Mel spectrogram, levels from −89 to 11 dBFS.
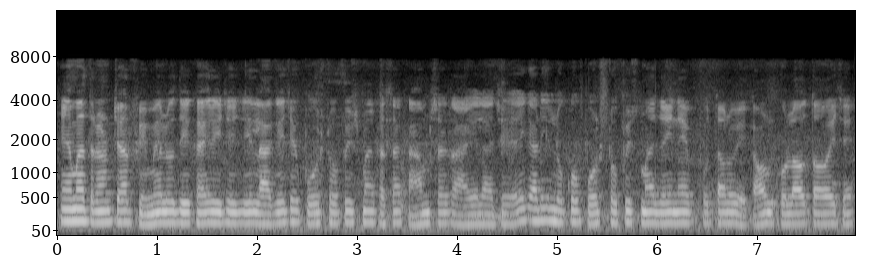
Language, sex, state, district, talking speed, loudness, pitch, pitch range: Gujarati, male, Gujarat, Gandhinagar, 210 wpm, -18 LUFS, 135 Hz, 130-145 Hz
